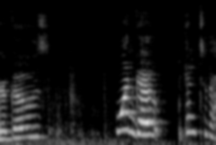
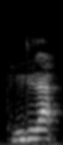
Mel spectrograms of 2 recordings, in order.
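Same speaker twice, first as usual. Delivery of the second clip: ordinary delivery, nothing marked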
